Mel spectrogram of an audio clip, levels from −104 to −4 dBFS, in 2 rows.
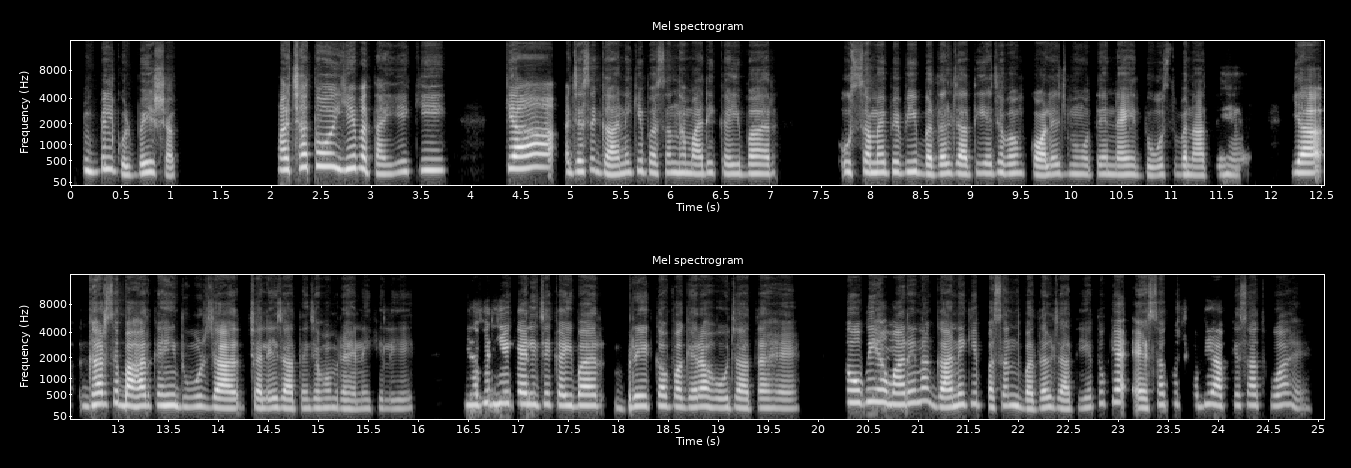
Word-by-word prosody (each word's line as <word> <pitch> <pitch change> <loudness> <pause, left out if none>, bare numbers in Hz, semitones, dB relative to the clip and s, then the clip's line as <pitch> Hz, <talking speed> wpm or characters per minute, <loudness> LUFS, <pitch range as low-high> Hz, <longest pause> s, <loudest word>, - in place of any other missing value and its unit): बिल्कुल, 255 -5 -1
बेशक़। 210 -6 0 1.0
अच्छा 285 +4 +5
तो 360 +1 +4
ये 310 -2 +4
बताइए 220 -7 -1
कि 275 +1 -2 0.6
क्या 310 -1 +9 0.4
अ, - - -4
जैसे 245 +4 -2
गाने 210 -2 0
की 255 +3 -6
पसंद 225 -1 -4
हमारी 215 0 -1
कई 205 -1 -4
बार 205 0 +1 0.7
उस 235 -2 -3
समय 230 -1 +2
पे 235 +1 -2
भी 240 +2 -1
बदल 205 -1 +1
जाती 210 +1 0
है 210 - -3
जब 220 0 -5
हम 215 +1 -2
कॉलेज 190 +1 +1
में 200 0 -8
होते 190 0 -9
हैं, 195 - -4
नए 190 0 -1
दोस्त 185 +2 -8
बनाते 180 -1 -4
हैं 180 -2 -9 0.5
या 225 -1 +7 0.2
घर 260 +4 +4
से 300 +3 -4
बाहर 245 -1 +6
कहीं 250 0 +1
दूर 225 +1 -7
जा 200 -2 +5 0.2
चले 195 0 -2
जाते 195 -1 -1
हैं 195 - -9
जब 200 0 -7
हम 205 0 -7
रहने 185 -1 -8
के 190 +1 -18
लिए। 185 +1 -15 0.6
या 260 0 0
फिर 310 -1 -2
ये 295 - +4
कह 280 - +6
लीजिए 270 0 -3
कई 250 -1 +1
बार 245 0 +2
ब्रेकअप 230 +4 -2
वग़ैरह 220 +1 +1
हो 200 - -4
जाता 200 -1 -2
है 190 -1 -7 0.5
तो 310 0 +5
भी 330 +2 -1
हमारे 290 -1 +2
ना 350 +2 -2
गाने 220 +4 +3
की 285 +2 -9
पसंद 245 +1 -5
बदल 195 +3 -2
जाती 190 0 -5
है। 210 - -9
तो 290 +7 -13
क्या 320 +2 +1 0.2
ऐसा 200 +7 -5
कुछ 270 0 -19
कभी 250 +3 -9
आपके 250 0 0
साथ 255 0 -4
हुआ 250 +2 -4
है? 200 -7 -15
225 Hz, 190 wpm, -23 LUFS, 195-255 Hz, 1.0 s, क्या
